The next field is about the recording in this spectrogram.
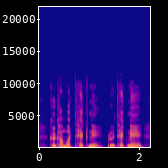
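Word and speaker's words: τέχνη: อะไร กัน แน่ ค่ะ เทคเน หรือ เทคนี นะ คะ อ่าน ว่า เทคเน กรีก โบราณ ค่ะ ความ หมาย มัน ลึก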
